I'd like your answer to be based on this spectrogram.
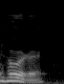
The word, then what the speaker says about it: Huerter: Kevin, playoff Kevin, I didn't imagine him, Kevin Huerter, that's really the pronunciation, I always muck it up, but he dropped 25 points, beat the 76ers.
